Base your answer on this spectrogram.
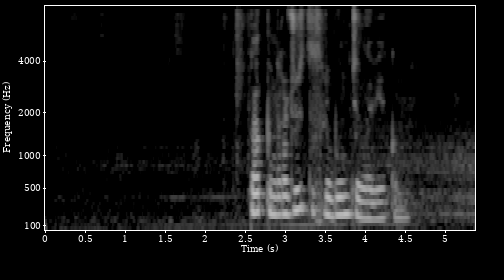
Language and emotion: Russian, neutral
